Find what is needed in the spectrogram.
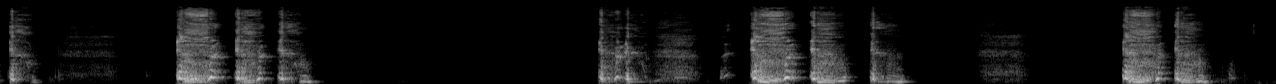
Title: Coughing fit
